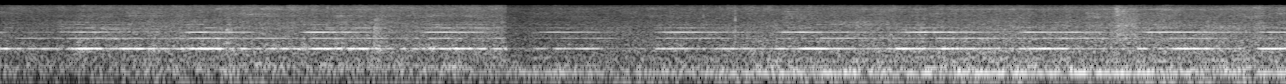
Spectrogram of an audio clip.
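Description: Train noise: a low steady hum that grows a little stronger about halfway through, under a steady high-pitched tone that breaks off and resumes several times.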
